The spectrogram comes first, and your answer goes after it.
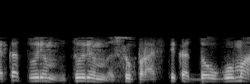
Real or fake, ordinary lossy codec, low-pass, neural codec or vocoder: real; MP3, 16 kbps; 3.6 kHz; none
